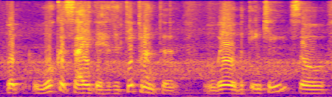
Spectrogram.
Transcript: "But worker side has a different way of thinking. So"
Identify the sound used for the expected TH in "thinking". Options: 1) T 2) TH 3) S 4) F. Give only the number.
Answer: 1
